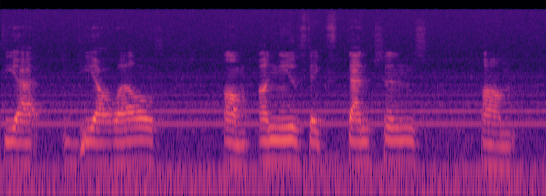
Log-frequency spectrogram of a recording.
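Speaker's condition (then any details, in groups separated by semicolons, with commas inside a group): Cerebral palsy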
